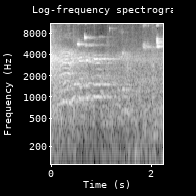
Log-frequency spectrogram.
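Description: Basketball game sound in an echoing gymnasium: crowd and player voices over the action, with the ball and sneakers sounding on the hardwood court.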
